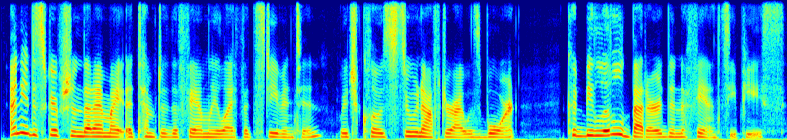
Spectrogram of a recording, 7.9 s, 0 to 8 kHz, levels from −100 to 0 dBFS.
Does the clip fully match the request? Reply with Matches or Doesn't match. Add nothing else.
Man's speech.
Doesn't match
